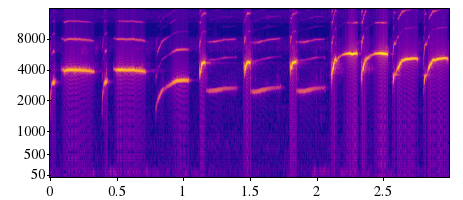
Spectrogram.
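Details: Canary song played to excite female canaries for mating: clear separate whistled notes, some flat, some rising upslurs, repeated with short pauses and growing quicker toward the end.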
